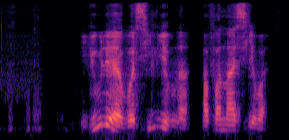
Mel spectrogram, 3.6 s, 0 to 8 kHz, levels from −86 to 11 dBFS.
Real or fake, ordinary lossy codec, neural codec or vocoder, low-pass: real; AAC, 32 kbps; none; 7.2 kHz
